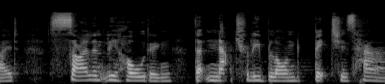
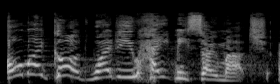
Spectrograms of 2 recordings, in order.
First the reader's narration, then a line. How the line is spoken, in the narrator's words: I screamed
